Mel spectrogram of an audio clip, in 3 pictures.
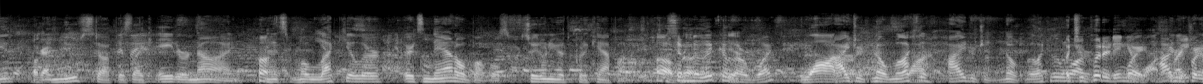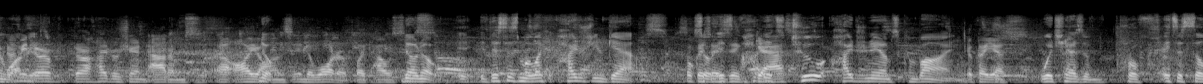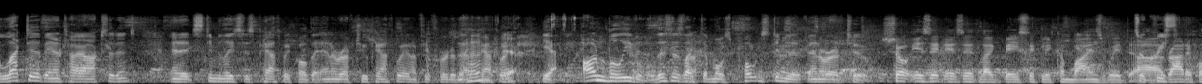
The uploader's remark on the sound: This is a recording from some of my time at the Bulletproof conference.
